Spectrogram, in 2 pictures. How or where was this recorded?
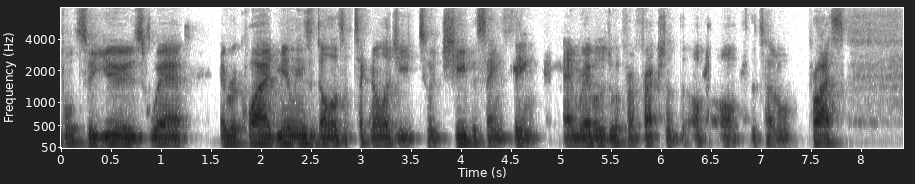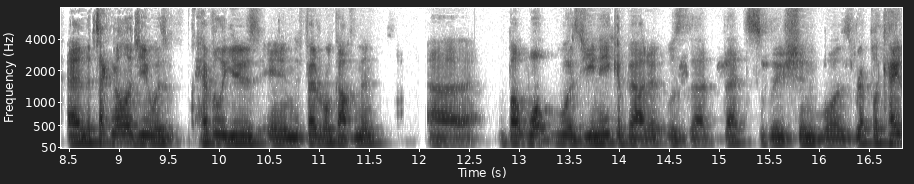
video call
